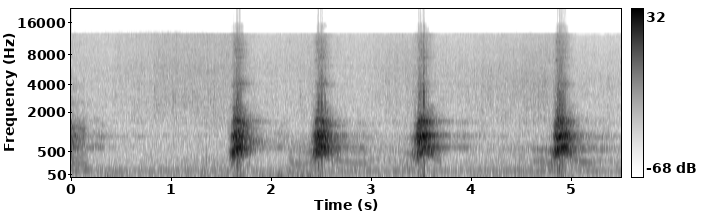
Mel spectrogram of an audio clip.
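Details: A female whippet, usually very quiet, barking excitedly at the Goodyear blimp flying over sunny South Florida: four sharp, loud barks spaced about one second apart, with a low steady hum in the background.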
